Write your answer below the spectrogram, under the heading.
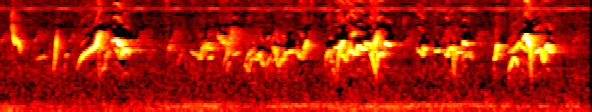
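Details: Black-crested bulbul singing in a thicket of lồ ô bamboo: bright, slurred whistled phrases rising and falling, delivered in quick bursts with short pauses throughout.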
